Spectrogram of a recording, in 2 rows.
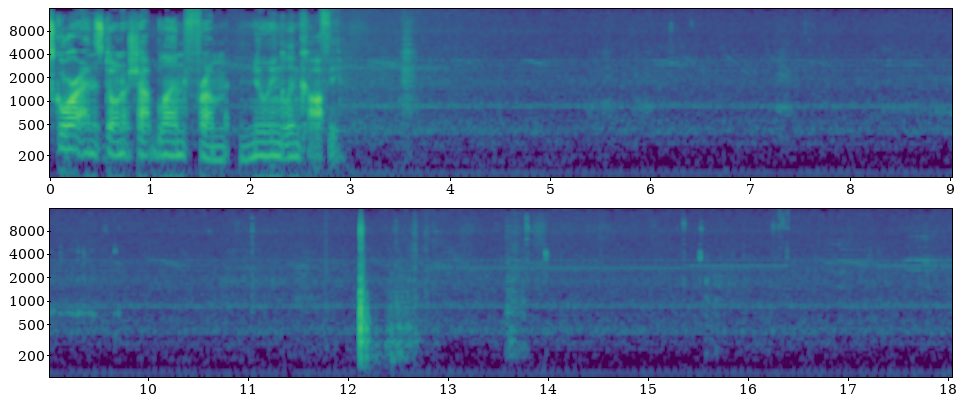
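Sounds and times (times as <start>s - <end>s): coffee sipping: 8.3s - 9.8s
soft mouth and handling sounds: 13.6s - 14.1s.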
